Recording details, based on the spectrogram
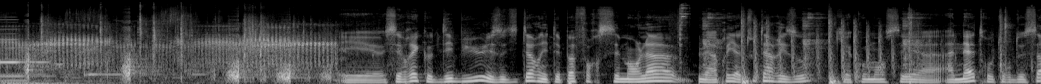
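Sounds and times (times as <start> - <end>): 
frogs croaking in distress in a pond below a slag heap in Nord-Pas-de-Calais France: 0.0 - 4.1
speech: 3.5 - 10.3.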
